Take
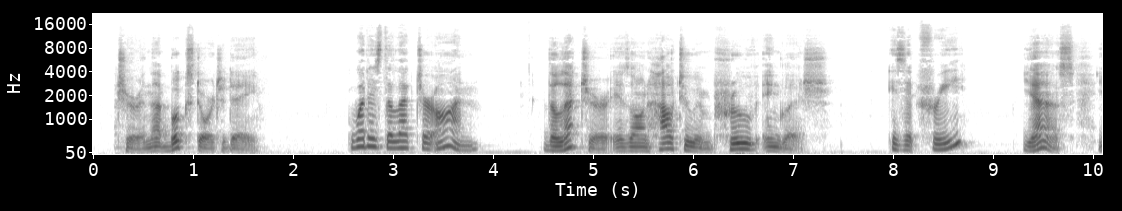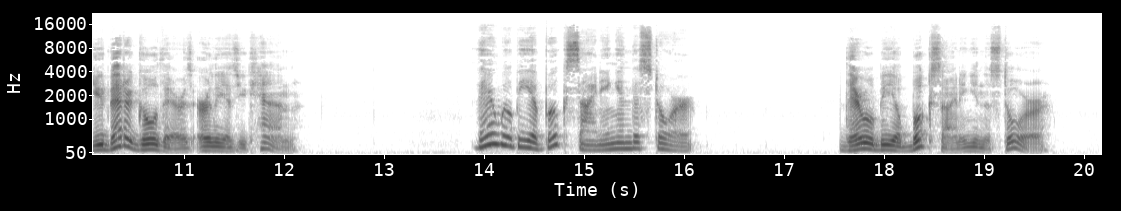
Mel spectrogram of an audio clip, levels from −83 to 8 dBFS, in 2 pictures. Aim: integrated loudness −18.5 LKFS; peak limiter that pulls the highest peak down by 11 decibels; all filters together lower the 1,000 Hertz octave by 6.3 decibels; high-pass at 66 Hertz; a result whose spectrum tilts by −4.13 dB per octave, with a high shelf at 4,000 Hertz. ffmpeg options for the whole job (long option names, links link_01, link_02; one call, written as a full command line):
ffmpeg -i in.wav -af "highpass=66,equalizer=frequency=1000:width_type=o:gain=-8.5,highshelf=frequency=4000:gain=7,volume=12dB,alimiter=limit=-6.5dB:level=0:latency=1" out.wav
